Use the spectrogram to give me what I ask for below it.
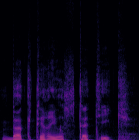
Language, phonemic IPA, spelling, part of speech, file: French, /bak.te.ʁjɔs.ta.tik/, bactériostatique, adjective, Fr-bactériostatique.ogg
- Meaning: bacteriostatic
